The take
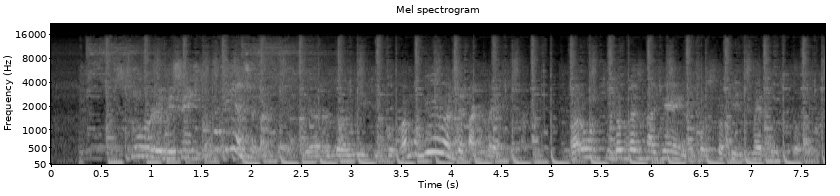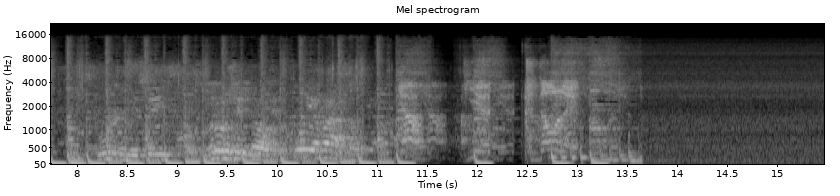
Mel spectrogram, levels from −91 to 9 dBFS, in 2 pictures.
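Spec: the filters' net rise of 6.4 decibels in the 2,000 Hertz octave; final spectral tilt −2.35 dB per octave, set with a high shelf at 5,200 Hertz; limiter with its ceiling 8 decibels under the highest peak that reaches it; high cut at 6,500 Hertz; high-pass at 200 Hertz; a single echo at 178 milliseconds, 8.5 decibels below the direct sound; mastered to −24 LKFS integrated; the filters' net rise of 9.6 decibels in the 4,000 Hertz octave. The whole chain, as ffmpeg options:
ffmpeg -i in.wav -af "highpass=200,lowpass=6500,equalizer=frequency=2000:width_type=o:gain=5,equalizer=frequency=4000:width_type=o:gain=8.5,highshelf=frequency=5200:gain=6,alimiter=limit=-14dB:level=0:latency=1,aecho=1:1:178:0.376" out.wav

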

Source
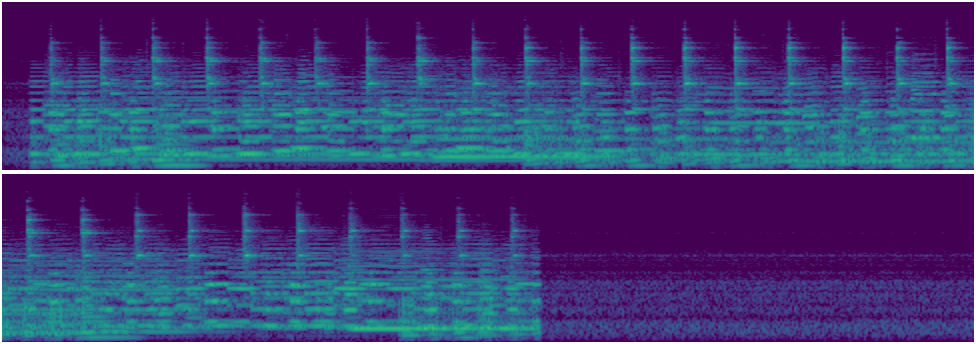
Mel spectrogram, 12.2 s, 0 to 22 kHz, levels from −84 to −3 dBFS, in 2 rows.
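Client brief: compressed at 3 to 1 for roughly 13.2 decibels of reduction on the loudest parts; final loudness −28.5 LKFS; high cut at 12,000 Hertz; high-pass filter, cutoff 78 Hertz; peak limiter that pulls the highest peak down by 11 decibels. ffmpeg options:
ffmpeg -i in.wav -af "highpass=78,lowpass=12000,acompressor=threshold=-47dB:ratio=3,volume=19.5dB,alimiter=limit=-20dB:level=0:latency=1" out.wav

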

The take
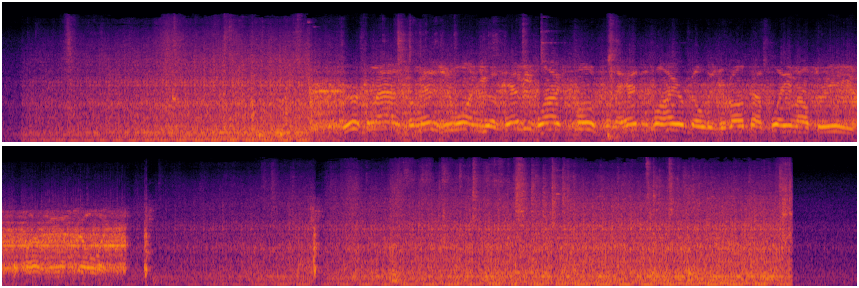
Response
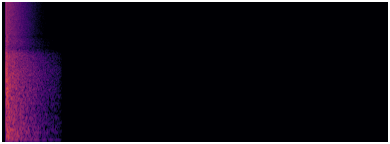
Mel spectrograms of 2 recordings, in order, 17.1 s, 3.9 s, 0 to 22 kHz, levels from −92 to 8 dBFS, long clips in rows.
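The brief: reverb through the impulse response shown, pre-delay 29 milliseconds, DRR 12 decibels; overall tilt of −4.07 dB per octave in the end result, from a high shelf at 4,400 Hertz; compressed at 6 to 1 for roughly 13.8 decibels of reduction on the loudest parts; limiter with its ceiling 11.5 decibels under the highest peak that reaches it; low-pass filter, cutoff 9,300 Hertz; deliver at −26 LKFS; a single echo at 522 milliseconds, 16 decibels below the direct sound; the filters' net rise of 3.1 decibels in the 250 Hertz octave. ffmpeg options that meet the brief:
-filter_complex "[0:a]lowpass=9300,equalizer=frequency=250:width_type=o:gain=4,highshelf=frequency=4400:gain=-6.5,acompressor=threshold=-29dB:ratio=6,alimiter=level_in=6.5dB:limit=-24dB:level=0:latency=1,volume=-6.5dB,aecho=1:1:522:0.158,asplit=2[link_01][link_02];[1:a]atrim=start_sample=2205,adelay=29[link_03];[link_02][link_03]afir=irnorm=-1:irlink=0,volume=-26.5dB[link_04];[link_01][link_04]amix=inputs=2:normalize=0,volume=12dB"

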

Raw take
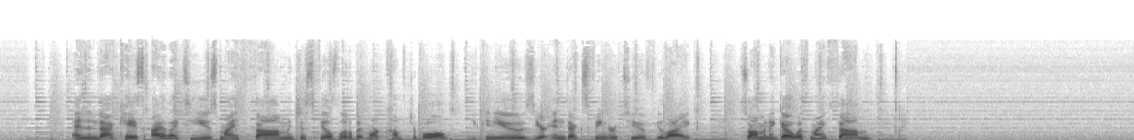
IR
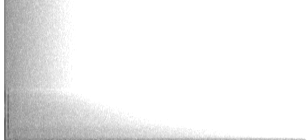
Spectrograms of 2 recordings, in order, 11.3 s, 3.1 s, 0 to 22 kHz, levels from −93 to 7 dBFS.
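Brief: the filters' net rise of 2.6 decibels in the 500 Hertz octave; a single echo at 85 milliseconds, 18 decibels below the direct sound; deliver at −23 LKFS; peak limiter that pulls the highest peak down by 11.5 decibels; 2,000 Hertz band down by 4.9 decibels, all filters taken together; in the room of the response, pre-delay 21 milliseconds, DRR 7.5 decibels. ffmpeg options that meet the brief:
-filter_complex "[0:a]equalizer=frequency=500:width_type=o:gain=3.5,equalizer=frequency=2000:width_type=o:gain=-7,alimiter=limit=-20.5dB:level=0:latency=1,aecho=1:1:85:0.126,asplit=2[link_01][link_02];[1:a]atrim=start_sample=2205,adelay=21[link_03];[link_02][link_03]afir=irnorm=-1:irlink=0,volume=-20.5dB[link_04];[link_01][link_04]amix=inputs=2:normalize=0,volume=7.5dB"

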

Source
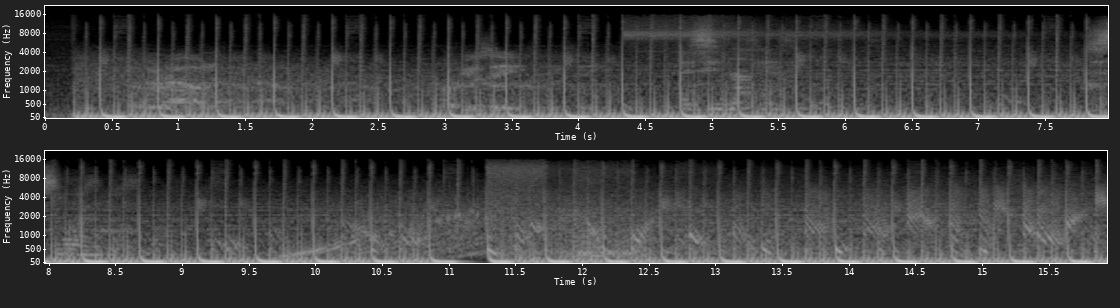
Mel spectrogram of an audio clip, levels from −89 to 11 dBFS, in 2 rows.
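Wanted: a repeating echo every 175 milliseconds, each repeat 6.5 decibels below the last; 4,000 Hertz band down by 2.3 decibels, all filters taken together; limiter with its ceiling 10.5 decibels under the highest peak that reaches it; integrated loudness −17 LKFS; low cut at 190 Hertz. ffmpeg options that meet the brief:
ffmpeg -i in.wav -af "highpass=190,equalizer=frequency=4000:width_type=o:gain=-3,alimiter=level_in=3dB:limit=-24dB:level=0:latency=1,volume=-3dB,aecho=1:1:175|350|525|700|875|1050:0.473|0.222|0.105|0.0491|0.0231|0.0109,volume=20dB" out.wav

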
